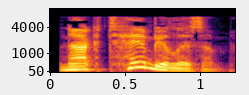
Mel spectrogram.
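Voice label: "noctambulism", British English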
